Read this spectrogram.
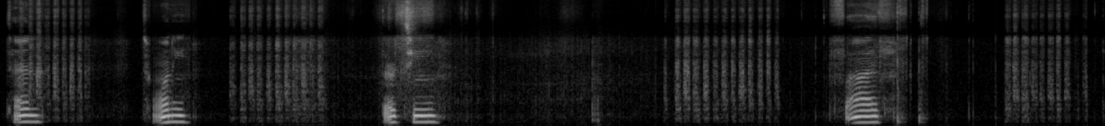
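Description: A coin scratches rapidly across a card in short bursts.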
